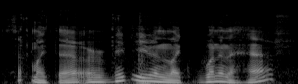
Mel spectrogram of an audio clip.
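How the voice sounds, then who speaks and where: Sleepy low-voiced man narrating gameplay. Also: brisk. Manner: relaxed, rambling, talks to viewers while building. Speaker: gaming streamer. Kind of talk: casual gameplay commentary.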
